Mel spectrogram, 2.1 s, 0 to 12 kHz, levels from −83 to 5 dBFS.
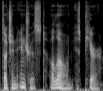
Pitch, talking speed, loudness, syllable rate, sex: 120 Hz, 175 wpm, -20 LUFS, 5.3 syllables/s, male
